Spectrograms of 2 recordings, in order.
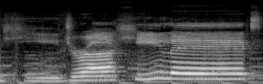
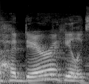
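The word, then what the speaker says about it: Hedera helix: again we've got some hedra healing or what you call the hadera Helix that's the correct way to say it um we've got the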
